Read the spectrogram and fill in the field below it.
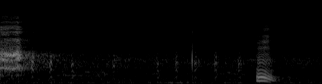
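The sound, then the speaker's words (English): A mother hen gives a sharp cluck at the start and another throaty cluck near the end as a predator approaches, with faint, scattered chick peeps in between against a quiet outdoor background. “Those little hens are safe right now.”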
